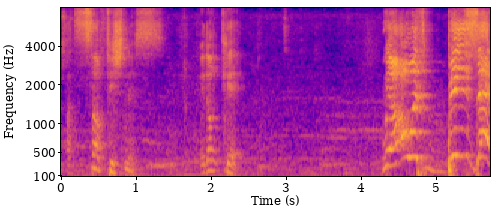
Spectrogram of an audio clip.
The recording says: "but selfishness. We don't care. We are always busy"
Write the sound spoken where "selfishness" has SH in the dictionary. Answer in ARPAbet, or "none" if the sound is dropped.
SH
